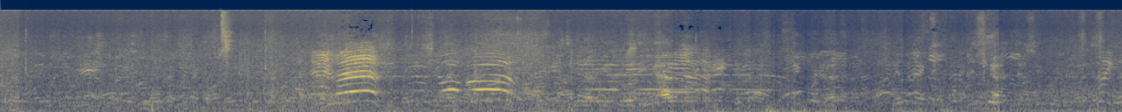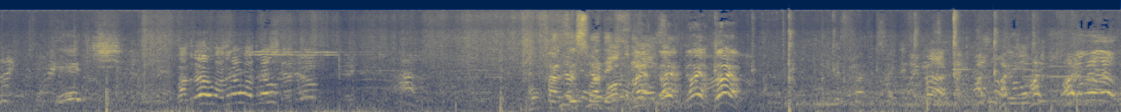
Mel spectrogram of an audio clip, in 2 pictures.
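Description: Young male players shout to each other across an open field.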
